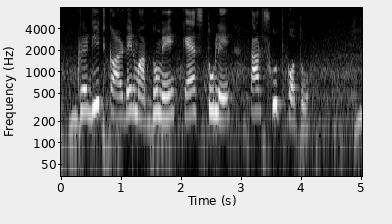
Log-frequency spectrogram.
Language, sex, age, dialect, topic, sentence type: Bengali, female, 36-40, Standard Colloquial, banking, question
